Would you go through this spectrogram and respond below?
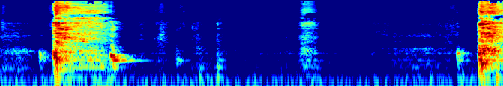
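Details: Two strong, harsh cough bursts separated by quiet breathing and a softer catch; an adult coughing after a gym workout.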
